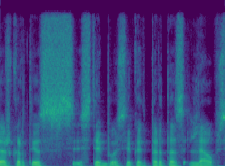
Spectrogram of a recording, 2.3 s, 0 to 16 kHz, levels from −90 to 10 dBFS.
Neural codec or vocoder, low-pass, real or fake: none; 14.4 kHz; real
